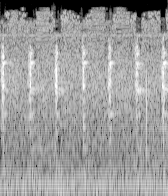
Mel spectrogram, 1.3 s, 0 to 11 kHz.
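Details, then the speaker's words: Hamilton fine watch from a 1949 demonstration ticks crisply and evenly at five ticks per second under music, none missed or doubled; balance beating steadily, normal. "what do you hear it's the ticking of a fine watch wherever you go whatever you do america's fine watch ticks steadily accurately on five ticks every second"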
